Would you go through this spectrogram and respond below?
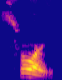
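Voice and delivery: swollen said as German zwölf; German pronunciation. Shown as a demonstration. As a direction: say swollen as one syllable, "tsvölf". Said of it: "sounds as S".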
